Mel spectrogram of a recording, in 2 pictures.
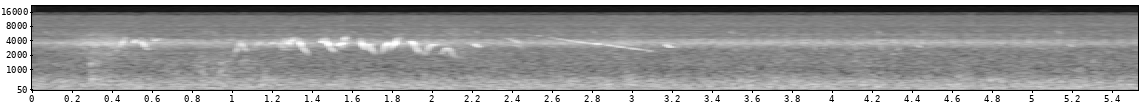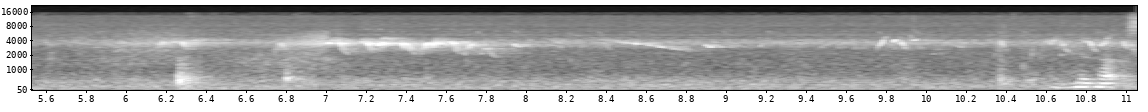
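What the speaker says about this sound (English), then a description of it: "Hear that sombre greenbull calling again" A sombre greenbull calls at a waterhole, repeated high chirping phrases in short bursts, faint and somewhat distant against a quiet hum of insects, with people talking softly.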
